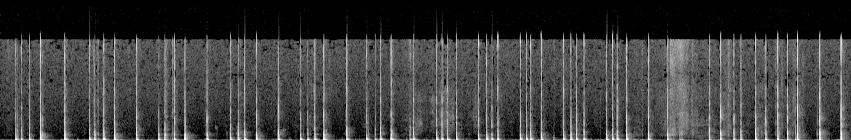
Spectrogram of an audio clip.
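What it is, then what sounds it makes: Cork trivet. A large, thin, solid round pressed-cork trivet, held in both hands, is tapped quickly with fingertips and short nails. The result is quick rhythmic clusters of dull, low, deadened taps with no ring, and a brief soft scratchy rustle near the end.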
